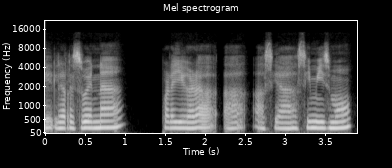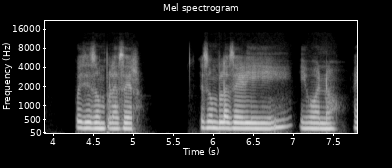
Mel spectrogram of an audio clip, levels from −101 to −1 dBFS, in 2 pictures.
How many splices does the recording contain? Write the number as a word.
zero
